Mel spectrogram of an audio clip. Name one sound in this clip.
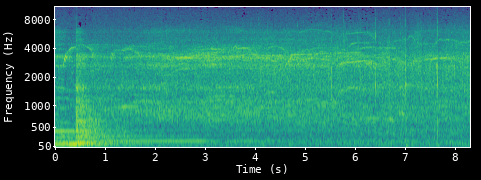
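Whistles shrill from a large crowd.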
